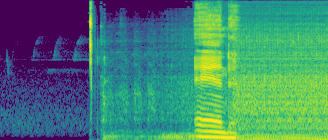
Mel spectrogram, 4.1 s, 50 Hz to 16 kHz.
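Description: A skid steer in Farming Simulator 22 starts up with a click, a whining crank and a louder surge before settling into a steady engine idle, with someone talking over it.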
